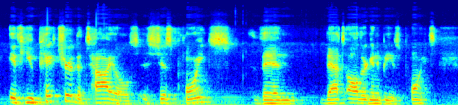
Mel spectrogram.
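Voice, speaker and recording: Here a man speaks at a moderate pace with a fairly high pitch and ordinary pitch variation. Noticeable background noise runs behind him. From Eritrea. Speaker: professional domino player. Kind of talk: podcast interview.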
